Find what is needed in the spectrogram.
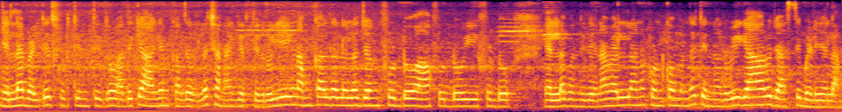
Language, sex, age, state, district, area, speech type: Kannada, female, 18-30, Karnataka, Hassan, urban, spontaneous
